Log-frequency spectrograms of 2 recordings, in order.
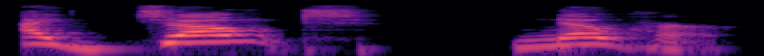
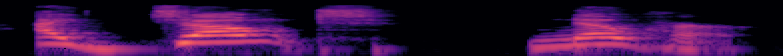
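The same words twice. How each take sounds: First: The stress is on "don't". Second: The stress is on "don't".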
